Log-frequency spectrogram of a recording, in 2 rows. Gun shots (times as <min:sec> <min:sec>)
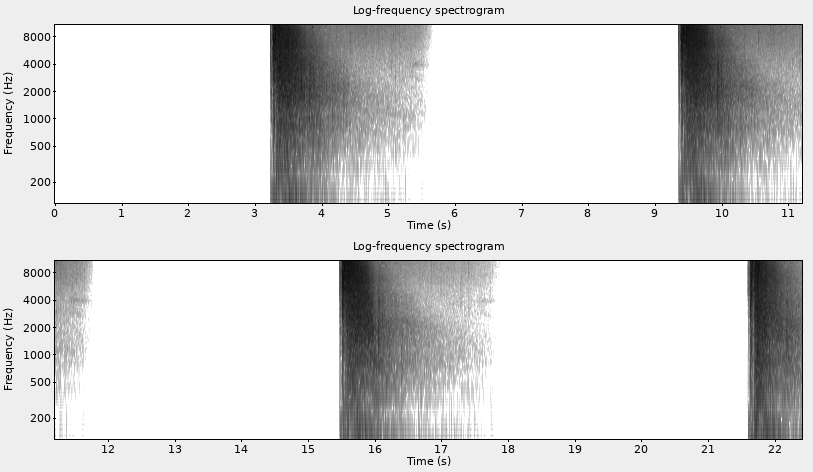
0:03.2 0:04.6, 0:09.4 0:10.7, 0:15.5 0:16.9, 0:21.6 0:22.4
